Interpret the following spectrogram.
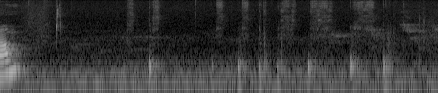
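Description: Marker pen writing on a whiteboard: a run of short, separate strokes as figures are written, starting about a second and a half in.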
